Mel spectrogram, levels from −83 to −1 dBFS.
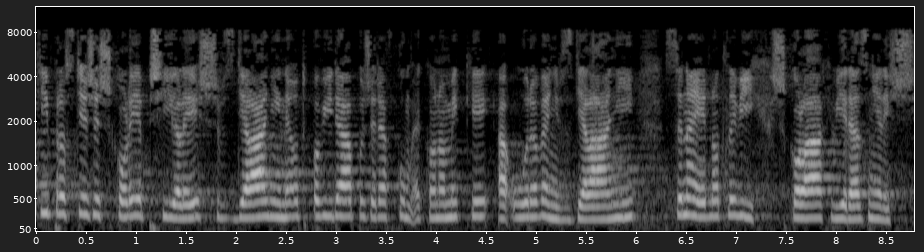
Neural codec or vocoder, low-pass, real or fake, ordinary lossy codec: vocoder, 48 kHz, 128 mel bands, Vocos; 10.8 kHz; fake; MP3, 32 kbps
